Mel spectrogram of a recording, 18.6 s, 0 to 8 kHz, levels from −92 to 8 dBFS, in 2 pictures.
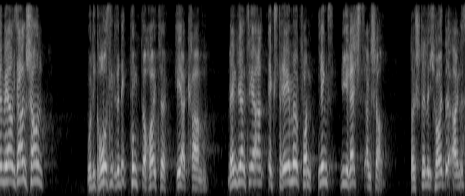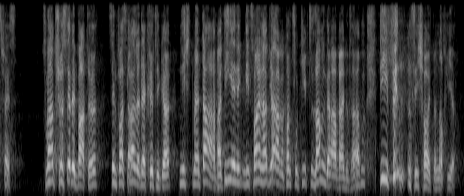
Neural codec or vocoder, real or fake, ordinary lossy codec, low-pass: codec, 24 kHz, 3 kbps, HILCodec; fake; none; 7.2 kHz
